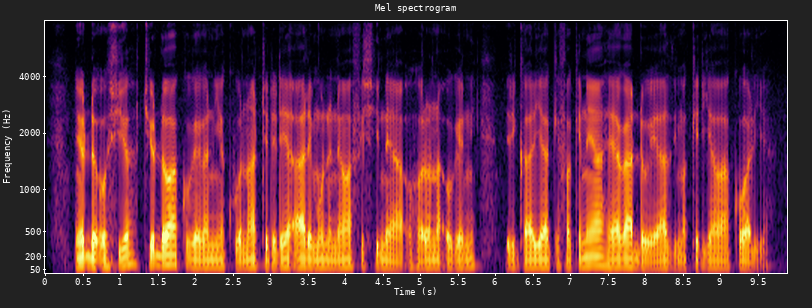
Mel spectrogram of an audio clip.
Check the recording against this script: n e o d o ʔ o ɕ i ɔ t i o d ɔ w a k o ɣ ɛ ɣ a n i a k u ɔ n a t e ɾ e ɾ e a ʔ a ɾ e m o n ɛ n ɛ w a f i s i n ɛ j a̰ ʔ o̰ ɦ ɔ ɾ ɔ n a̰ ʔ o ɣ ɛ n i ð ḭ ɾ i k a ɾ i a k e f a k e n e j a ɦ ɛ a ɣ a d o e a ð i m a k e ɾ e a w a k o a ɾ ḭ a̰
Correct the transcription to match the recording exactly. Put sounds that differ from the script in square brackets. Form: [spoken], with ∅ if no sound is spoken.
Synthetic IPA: n e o d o ʔ o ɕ i ɔ t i o d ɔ w a k o ɣ ɛ ɣ a n i a k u ɔ n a t e ɾ e ɾ e a ʔ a ɾ e m o n ɛ n ɛ w a f i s i n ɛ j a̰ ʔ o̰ ɦ ɔ ɾ ɔ n a̰ ʔ o ɣ ɛ n i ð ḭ ɾ i k a ɾ i a k e f a k e n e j a ɦ ɛ a ɣ a d o e a ð i m a k e ɾ [i] a w a k o a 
